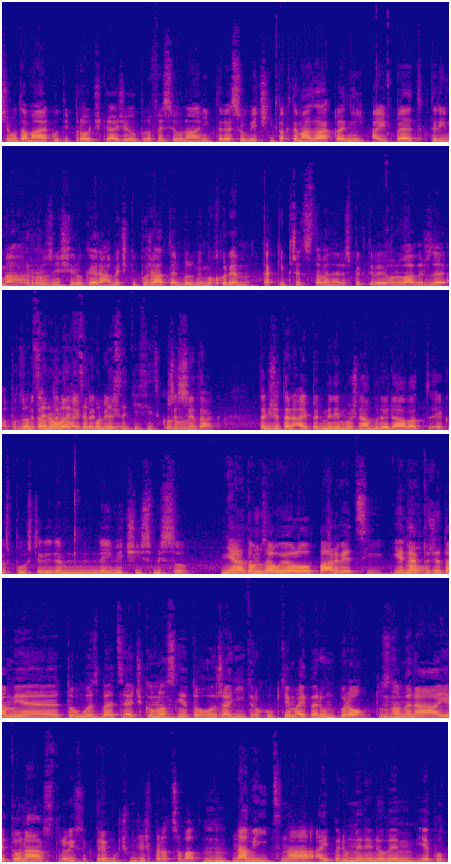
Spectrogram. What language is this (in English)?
Czech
